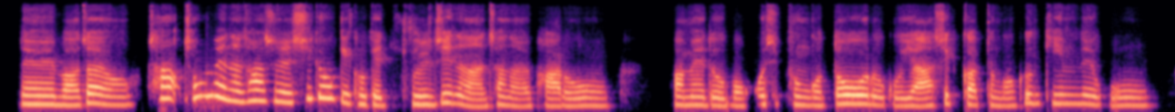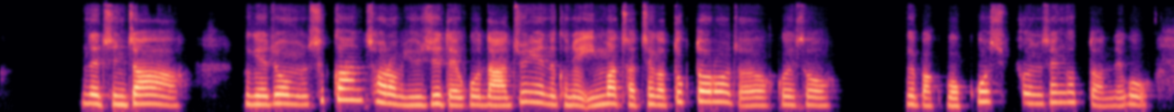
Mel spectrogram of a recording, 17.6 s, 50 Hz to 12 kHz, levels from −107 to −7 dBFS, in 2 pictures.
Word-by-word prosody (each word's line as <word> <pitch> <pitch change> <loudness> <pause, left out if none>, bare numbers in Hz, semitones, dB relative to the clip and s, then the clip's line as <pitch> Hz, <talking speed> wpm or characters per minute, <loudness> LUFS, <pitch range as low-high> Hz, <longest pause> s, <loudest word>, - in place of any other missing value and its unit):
네 220 -1 +2
맞아요. 205 0 +2
차 365 0 +6
처음에는 380 -5 +3
사실 300 -2 +3
식욕이 360 -2 +1
그렇게 215 -4 -2
줄지는 220 +2 -1
않잖아요 175 +1 -3
바로. 180 +1 -3 0.5
밤에도 200 -2 -2
먹고 185 +4 -4
싶은 220 -2 -6
거 190 -1 -3
떠오르고 210 -3 +3
야식 190 +6 -1
같은 200 -2 -1
거 185 - -6
끊기 240 +3 -6
힘들고. 200 -5 -6 0.8
근데 240 -2 +2
진짜 220 -2 +4 0.4
그게 220 -2 +1
좀 225 -2 +2
습관처럼 315 - +3
유지되고 205 0 -1
나중에는 215 +5 +2
그냥 205 -3 -2
입맛 220 +6 +2
자체가 205 0 -1
뚝 275 +6 -4
떨어져요. 255 -10 +3
그래서 200 -2 -4 0.5
그 220 - -2
막 190 -2 -3
먹고 185 +10 0
싶은 255 -4 -5
생각도 265 -4 -5
안 185 - -11
들고 200 +2 -5
215 Hz, 320 characters per minute, -23 LUFS, 195-240 Hz, 0.8 s, 차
